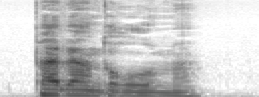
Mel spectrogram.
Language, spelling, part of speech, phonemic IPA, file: French, palindrome, noun, /pa.lɛ̃.dʁom/, LL-Q150 (fra)-palindrome.wav
- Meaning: palindrome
